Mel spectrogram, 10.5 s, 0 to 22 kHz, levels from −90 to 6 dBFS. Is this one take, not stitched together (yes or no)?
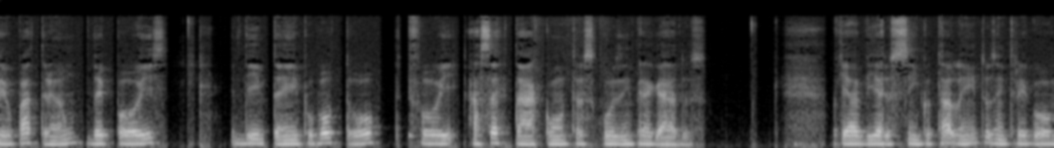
no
